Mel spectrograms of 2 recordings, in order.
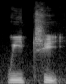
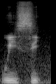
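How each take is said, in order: First: The middle consonant is a hard K sound. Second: The middle consonant is a soft S sound. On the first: The speaker calls it right. "they don't have any soft consonants" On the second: The speaker calls it wrong. "not like we see"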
